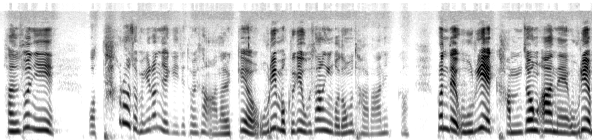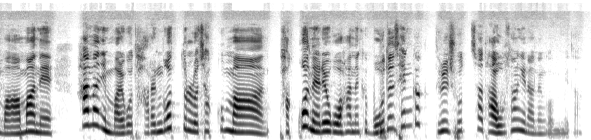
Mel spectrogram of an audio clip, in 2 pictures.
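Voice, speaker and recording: A woman's voice: fairly high pitch, lively intonation, fast talker, few pauses, a little mellow, dry recording. A young woman with a Gyeongsang accent preaching a sermon at a youth service, talking conversationally and asking the congregation questions.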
